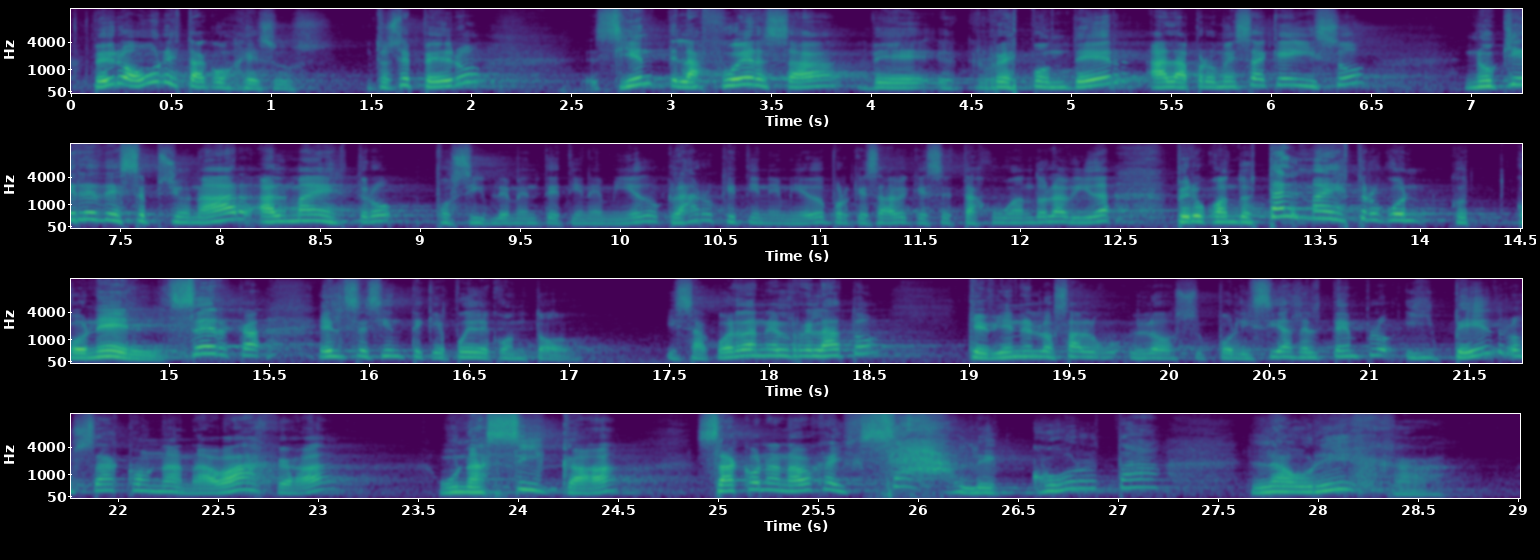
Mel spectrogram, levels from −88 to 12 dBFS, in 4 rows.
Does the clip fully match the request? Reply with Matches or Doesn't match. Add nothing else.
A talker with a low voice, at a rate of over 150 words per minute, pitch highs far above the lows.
Doesn't match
